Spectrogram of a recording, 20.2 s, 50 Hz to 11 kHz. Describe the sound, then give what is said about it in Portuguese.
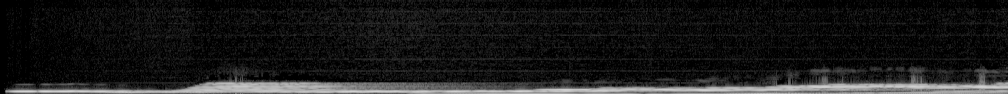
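A sonification of Supernova 1987A, its collected data turned into audio like a crystal bowl: layered synthetic tones that hold steady, then glide upward, with a deep low drone entering midway and slowly climbing. Loud and continuous, with no talking. “Então a gente vai ouvir agora a Supernova 1987A.”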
